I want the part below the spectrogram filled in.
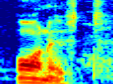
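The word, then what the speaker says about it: honest: तो automatically sound हो गई ऑनेस्ट. H is silent. Okay, तो इट इज कॉल्ड ऑनेस्ट.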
